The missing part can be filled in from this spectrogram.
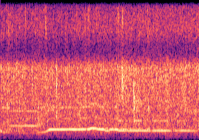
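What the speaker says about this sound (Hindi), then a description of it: "आज बारिश पड़नी स्टार्ट हो गई है।" Rain falling outside during a monsoon-season evening, a dense steady hiss of drops on surfaces with a thin whistling tone sliding in partway through.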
